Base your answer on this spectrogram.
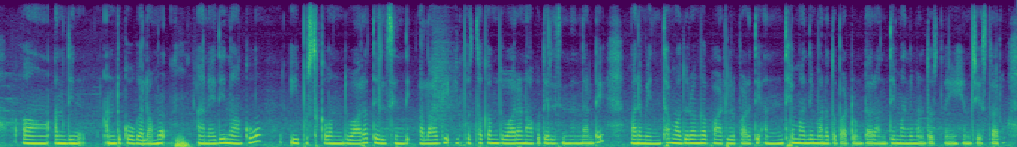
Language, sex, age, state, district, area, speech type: Telugu, female, 18-30, Telangana, Suryapet, urban, spontaneous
